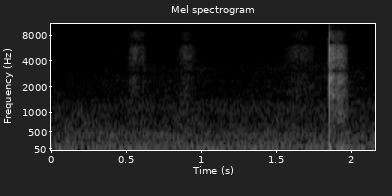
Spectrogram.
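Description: Hands rustling softly a few times, then one sharp snap near the end.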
